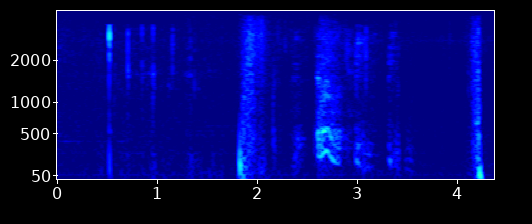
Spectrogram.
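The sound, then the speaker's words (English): Throat clearing from a dry throat, a few quiet, rough, raspy bursts separated by short pauses, with faint rustling between them. “I'm sorry, I had a dry throat.”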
